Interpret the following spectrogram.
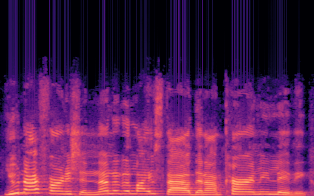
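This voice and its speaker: Bright, high-voiced woman on a podcast panel. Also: animated, quick pace. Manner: firm, direct, emphatic about boundaries. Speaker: podcast co-host. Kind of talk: casual panel discussion.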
